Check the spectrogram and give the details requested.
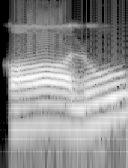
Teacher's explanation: قالو کا مد اصلی ہے، لو بھی مد سے دو حرکتیں ہیں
